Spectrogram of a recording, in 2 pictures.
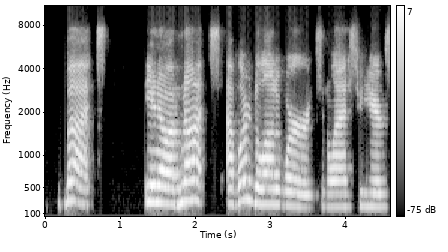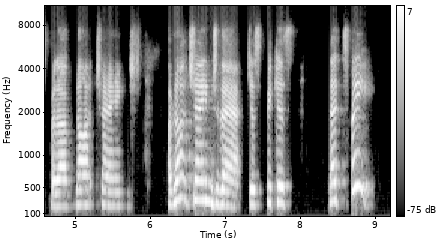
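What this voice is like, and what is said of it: Tennessee Southern accent. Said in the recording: “I'm from Tennessee, just in case anybody wonders, you know, where's that accent, or where is she talks different”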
